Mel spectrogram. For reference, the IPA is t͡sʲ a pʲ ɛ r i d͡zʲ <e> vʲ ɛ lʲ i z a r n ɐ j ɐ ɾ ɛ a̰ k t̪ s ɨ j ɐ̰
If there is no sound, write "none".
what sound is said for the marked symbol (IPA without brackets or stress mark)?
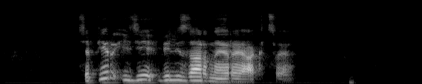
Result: ɛ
